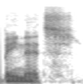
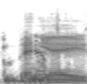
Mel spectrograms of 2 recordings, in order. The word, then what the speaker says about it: beignet: So um I'm I'm very excited to try some bayonets. Is that how did I say it right? Beignet.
